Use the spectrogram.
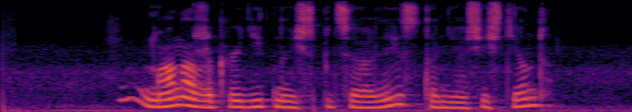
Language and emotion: Russian, neutral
